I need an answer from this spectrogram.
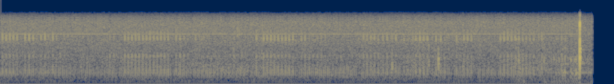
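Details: Indoor Persian cat during evening grooming, a steady soft purr running without break, with faint rustling, a thin constant tone, and a sharp click just before the end.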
